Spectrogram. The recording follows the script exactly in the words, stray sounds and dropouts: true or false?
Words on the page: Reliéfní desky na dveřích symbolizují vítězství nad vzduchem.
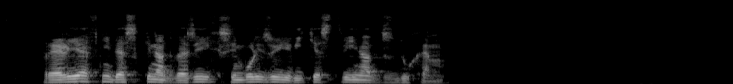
true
